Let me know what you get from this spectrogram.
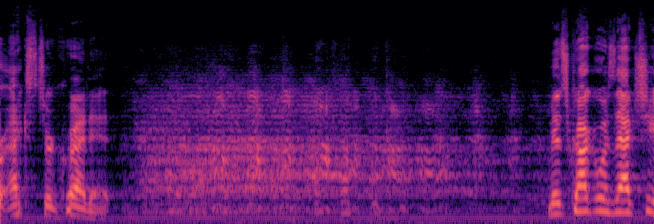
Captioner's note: audience laughs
